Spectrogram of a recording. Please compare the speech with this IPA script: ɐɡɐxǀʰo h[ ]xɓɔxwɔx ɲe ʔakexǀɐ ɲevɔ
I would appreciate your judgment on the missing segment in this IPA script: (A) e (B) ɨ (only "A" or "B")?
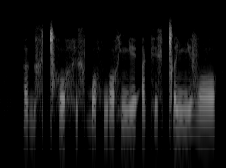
B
